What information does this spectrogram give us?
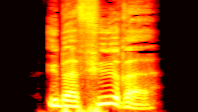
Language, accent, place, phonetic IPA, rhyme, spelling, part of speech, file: German, Germany, Berlin, [ˌyːbɐˈfyːʁə], -yːʁə, überführe, verb, De-überführe.ogg
- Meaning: inflection of überführen: 1. first-person singular present 2. first/third-person singular subjunctive I 3. singular imperative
